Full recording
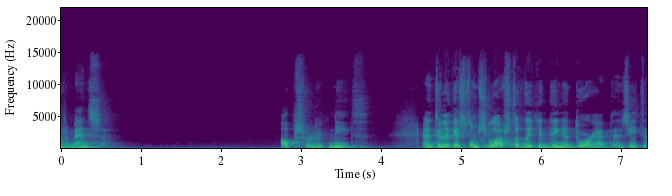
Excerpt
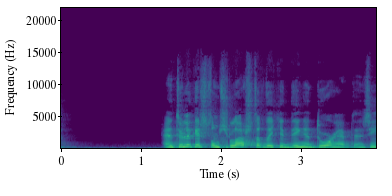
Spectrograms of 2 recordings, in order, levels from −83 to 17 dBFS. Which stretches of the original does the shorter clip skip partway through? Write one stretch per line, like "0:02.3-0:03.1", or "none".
0:01.8-0:04.5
